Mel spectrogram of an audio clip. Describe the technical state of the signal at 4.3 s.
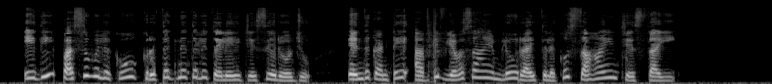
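Right at that point the speech breaks off with an intermittent contact, from 4.28 to 4.36 s, just before "వ్యవసాయంలో రైతులకు సహాయం". It sounds like a loose plug or cable momentarily opening the line. The signal is actually gone for about 60 ms, with crackle at both edges where the contact breaks and remakes, and faint hiss filling the gap while it's open.

Underneath that, the whole clip carries plainly audible coding damage that's likely from HE-AAC compression, at a low rate that fits something around 20 kbps. Only the lower band is really coded, and the treble is rebuilt by copying lower bands upward under a coarse envelope, so the top end isn't the original and harmonics don't line up across the join. Nothing reaches above 14.9 kHz.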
